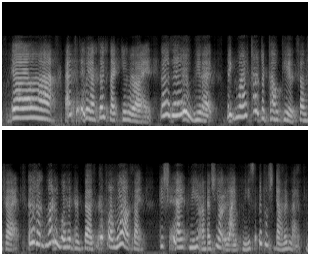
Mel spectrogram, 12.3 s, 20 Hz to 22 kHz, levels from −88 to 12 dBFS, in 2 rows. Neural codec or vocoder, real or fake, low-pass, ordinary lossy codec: codec, 16 kHz, 0.5 kbps, FreqCodec, smaller model; fake; 7.2 kHz; none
